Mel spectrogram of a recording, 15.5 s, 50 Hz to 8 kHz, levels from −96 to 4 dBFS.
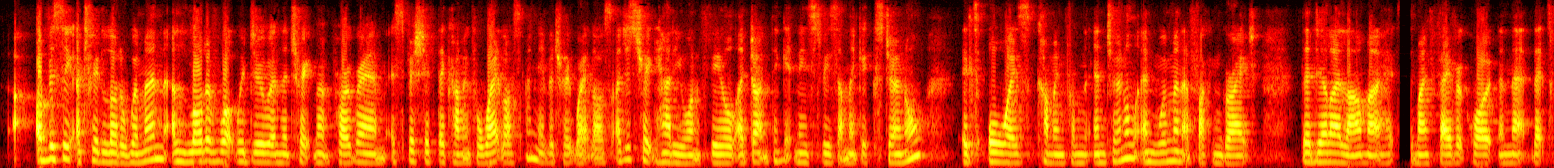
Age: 30-49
